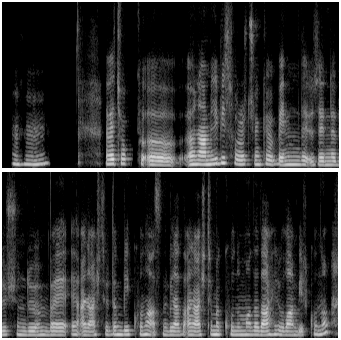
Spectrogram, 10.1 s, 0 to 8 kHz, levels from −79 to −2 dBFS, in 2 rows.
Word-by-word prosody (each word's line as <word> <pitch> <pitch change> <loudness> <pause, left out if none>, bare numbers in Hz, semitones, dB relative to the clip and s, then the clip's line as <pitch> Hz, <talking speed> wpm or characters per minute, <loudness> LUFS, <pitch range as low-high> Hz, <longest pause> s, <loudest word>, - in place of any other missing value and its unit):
HI - - -3
hı. 200 +1 -2 0.9
Evet, 220 +1 +5
çok, 225 0 -4
ööö, 180 -2 +4 0.2
önemli 200 +3 +5
bir 265 - +3
soru 205 -6 -1
çünkü 200 0 -2
benim 190 +1 +1
de 190 -1 0
üzerinde 175 0 -1
düşündüğüm 180 -1 -3
ve, 175 -1 +1
eee, 195 - -1
araştırdığım 190 +2 -1
bir 190 0 -1
konu, 195 0 -1
aslında 180 -2 -6
biraz 175 -1 +1
da - - -2
araştırma 185 +2 +1
konuma 180 0 -3
da 180 -1 0
dâhil 185 +3 +3
olan 175 -2 0
bir - - -6
konu. 215 +9 -3
190 Hz, 165 wpm, -22 LUFS, 180-200 Hz, 0.9 s, Evet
